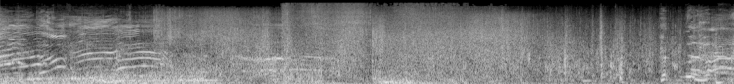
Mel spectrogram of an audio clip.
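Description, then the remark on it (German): A boat lurches and crashes down into harbour water, a loud, sustained rush of splashing and churning, with excited voices briefly at the start and again at the end. “Oh, das Boot fängt an zu schaukeln! Festhalten!”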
